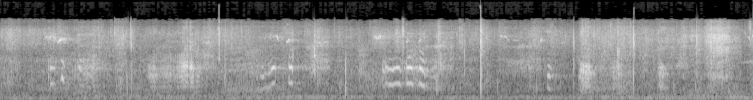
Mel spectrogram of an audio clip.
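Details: Grumpy Staffordshire Bull Terrier making low-level grumbling noises: short, scattered whiny vocal fragments spread across the recording, with soft rustling between them.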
